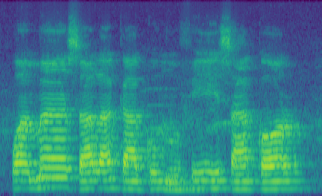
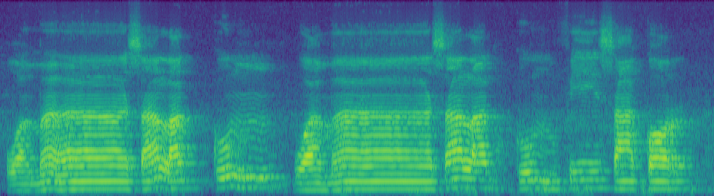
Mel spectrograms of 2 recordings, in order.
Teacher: Jadi kafnya diidghamkan pada kaf berikutnya.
